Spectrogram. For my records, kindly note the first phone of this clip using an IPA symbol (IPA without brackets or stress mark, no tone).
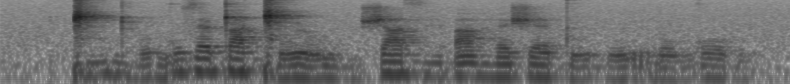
ǁ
